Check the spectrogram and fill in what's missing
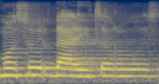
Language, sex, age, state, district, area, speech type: Goan Konkani, female, 30-45, Goa, Murmgao, rural, spontaneous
